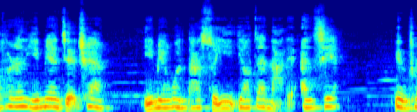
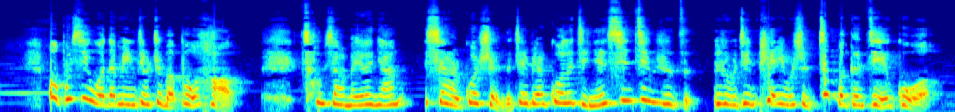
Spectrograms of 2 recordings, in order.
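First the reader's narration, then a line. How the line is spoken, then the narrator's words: Crying. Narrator (Chinese): 迎春哭道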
